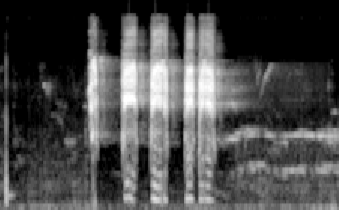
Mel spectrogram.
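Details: Rasping call of a black francolin: five loud, buzzy, broad-band notes delivered rapidly over under two seconds after a single click. A soft whistled tone lingers afterward against a quiet background.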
